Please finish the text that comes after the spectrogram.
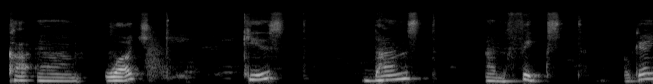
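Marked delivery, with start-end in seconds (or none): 1.0-5.7 "watched, kissed, danced, fixed" each one syllable ending in T; one at a time, T closing "watched" through "fixed"; final T sound. Shown as a demonstration. Teacher models example list, "watched" to "fixed" ending in T. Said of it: "se va a pronunciar como si fuera una".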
